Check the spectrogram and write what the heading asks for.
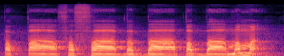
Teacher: ਉਹ ਧੁਨੀਆਂ ਜਿਨ੍ਹਾਂ ਨੂੰ ਉਚਾਰਨ ਲੱਗਿਆਂ ਸਾਡੇ ਹੋਂਠ ਜਾਂ ਸਾਡੇ ਬੁੱਲ ਆਪਸ ਵਿੱਚ ਮਿਲਦੇ ਨੇ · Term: ਹੋਂਠੀ ਧੁਨੀਆਂ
